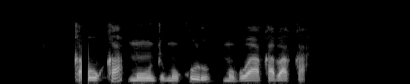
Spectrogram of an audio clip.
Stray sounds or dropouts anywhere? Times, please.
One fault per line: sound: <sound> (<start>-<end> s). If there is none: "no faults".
sound: dropout (0.8-0.9 s)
